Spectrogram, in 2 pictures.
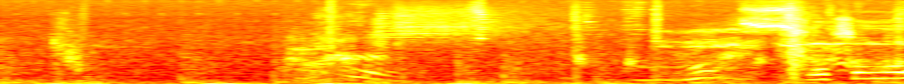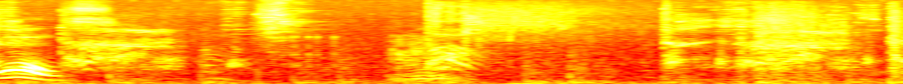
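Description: Magic spells whoosh loudly.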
